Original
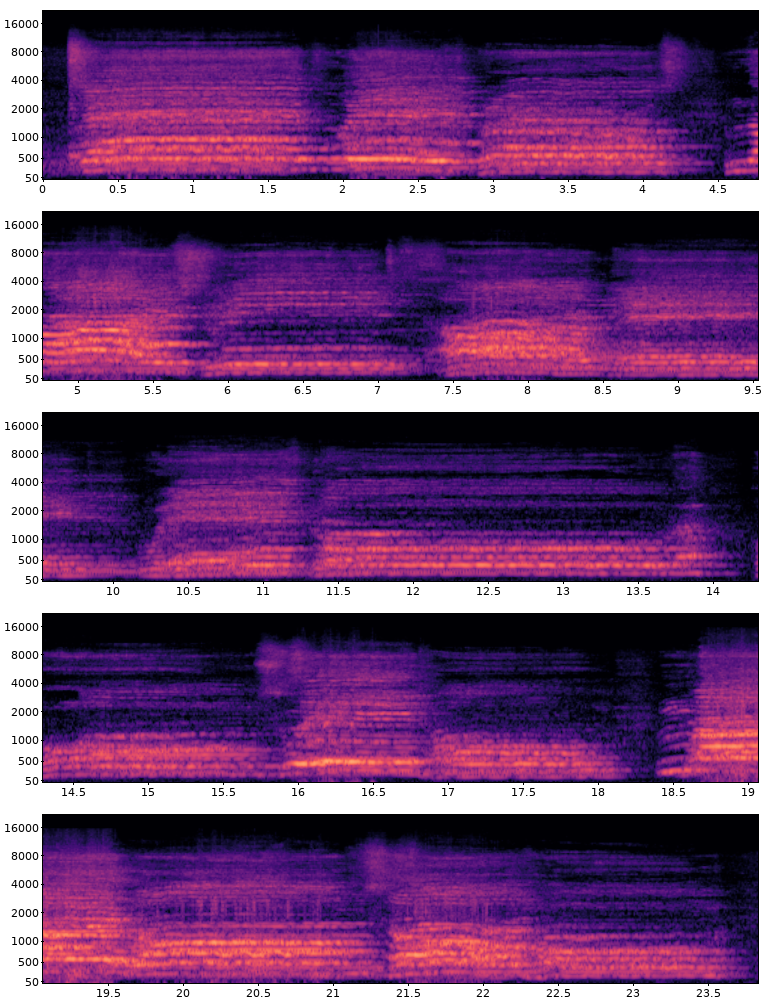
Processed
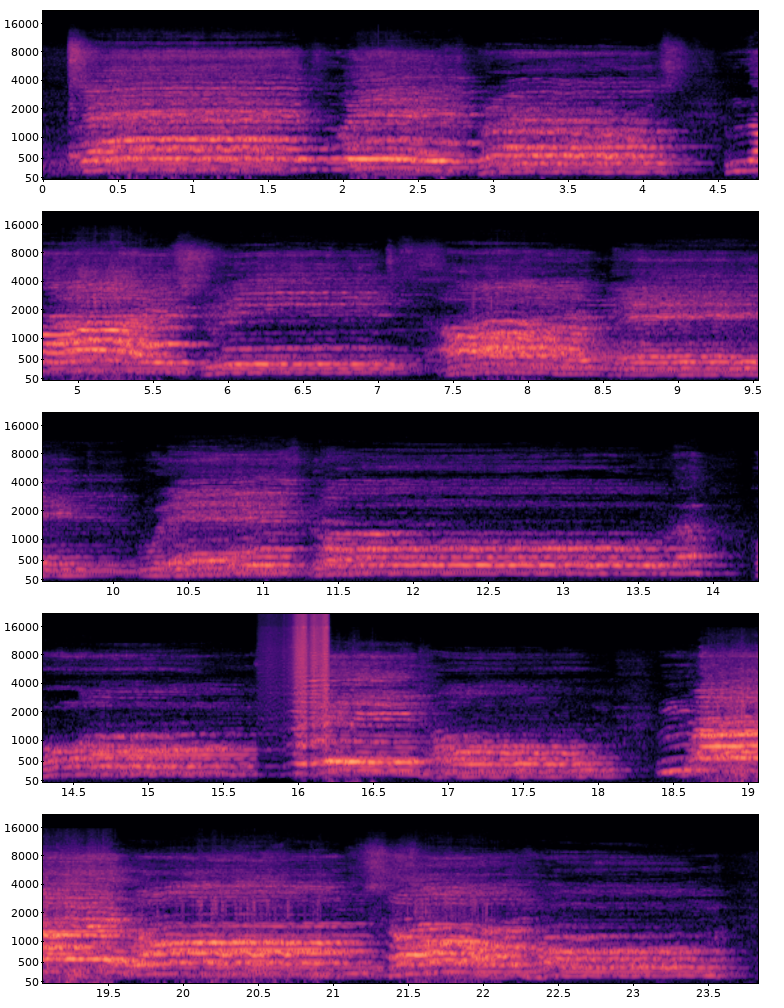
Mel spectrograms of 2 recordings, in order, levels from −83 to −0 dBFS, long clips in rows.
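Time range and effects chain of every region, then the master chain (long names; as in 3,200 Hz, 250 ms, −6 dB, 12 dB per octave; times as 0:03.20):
0:15.72–0:16.19: spectral envelope flattened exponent 0.1 + high-pass filter 220 Hz + expander for the loud parts, over −32 dBFS
whole clip: no processing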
